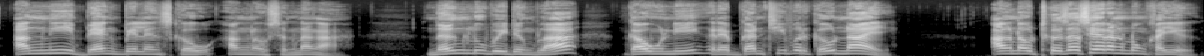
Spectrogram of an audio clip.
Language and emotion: Bodo, angry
